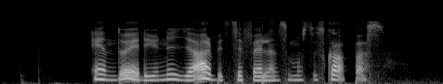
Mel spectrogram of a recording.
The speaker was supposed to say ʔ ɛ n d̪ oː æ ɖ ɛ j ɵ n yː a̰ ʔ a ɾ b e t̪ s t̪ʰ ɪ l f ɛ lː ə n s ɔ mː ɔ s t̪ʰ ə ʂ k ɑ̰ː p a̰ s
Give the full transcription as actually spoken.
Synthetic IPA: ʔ ɛ n d̪ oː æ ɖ ɛ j ɵ n yː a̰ ʔ a ɾ b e t̪ s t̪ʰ ɪ l f ɛ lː ə n s ɔ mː ɔ s t̪ ə s k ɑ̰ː p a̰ s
